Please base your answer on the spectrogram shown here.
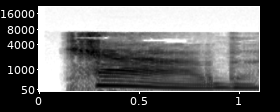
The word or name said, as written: kab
